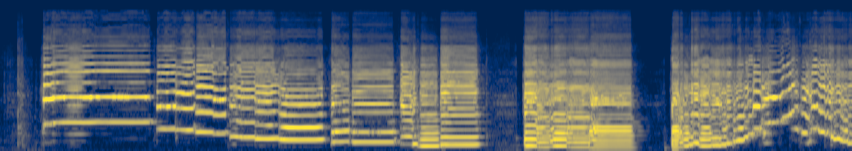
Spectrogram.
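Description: Selmer Balanced Action tenor saxophone played in short phrases: a held high note, a descending line, a lower phrase ending on a low note, then a quick run upward near the end, with brief pauses between phrases. The horn is on its old original pads without resonators, untouched before overhaul.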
